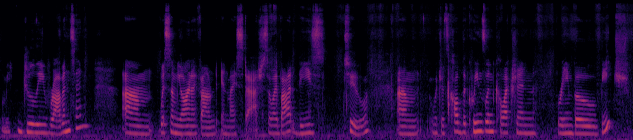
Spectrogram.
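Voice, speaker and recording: A woman from Minnesota hosting a knitting podcast in casual chat, chatty and rambling, often breaking into soft laughs. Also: medium pitch, slow pace, a little hiss or hum.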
